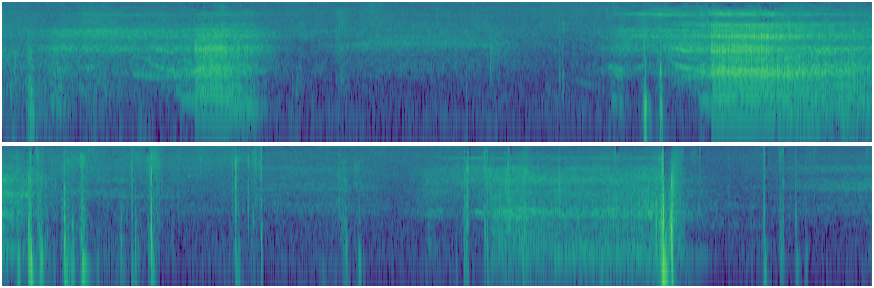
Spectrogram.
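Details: Little brother snoring loudly while asleep: several rough snoring breaths with snorting, fluttering sounds and clicks between them; ordinary snoring.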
